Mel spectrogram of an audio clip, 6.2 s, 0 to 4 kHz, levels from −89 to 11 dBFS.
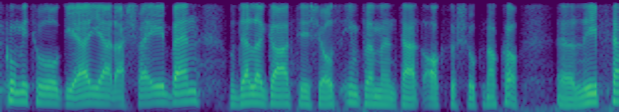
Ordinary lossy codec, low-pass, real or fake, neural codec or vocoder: none; 3.6 kHz; fake; codec, 16 kHz in and 24 kHz out, 0.4 kbps, LongCat-Audio-Codec, two codebook decoder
